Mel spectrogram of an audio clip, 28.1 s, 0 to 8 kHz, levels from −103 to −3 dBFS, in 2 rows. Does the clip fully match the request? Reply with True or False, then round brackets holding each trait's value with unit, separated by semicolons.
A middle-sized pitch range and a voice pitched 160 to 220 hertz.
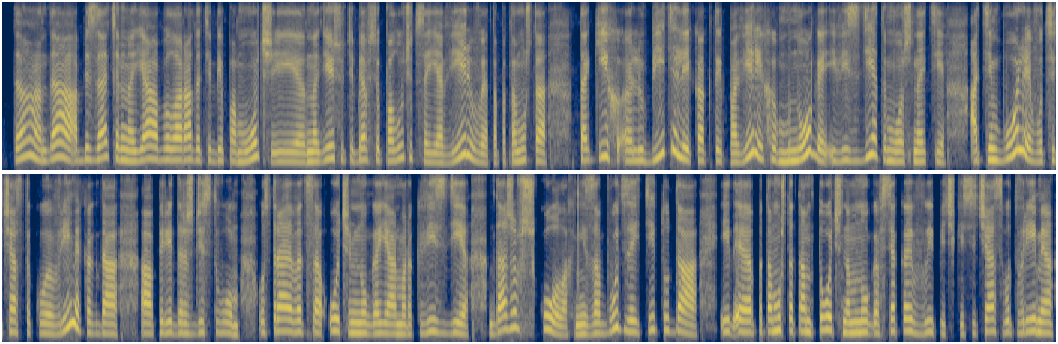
True (3.5 semitones; 190 Hz)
